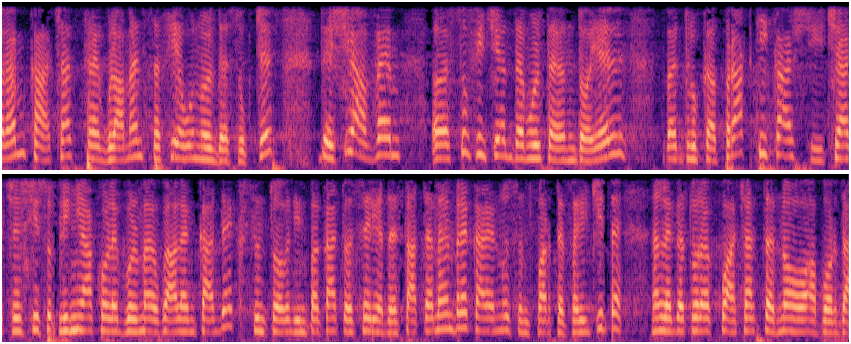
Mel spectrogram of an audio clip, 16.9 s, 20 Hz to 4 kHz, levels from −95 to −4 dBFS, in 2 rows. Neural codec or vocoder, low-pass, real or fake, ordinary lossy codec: vocoder, 22.05 kHz, 80 mel bands, WaveNeXt; 3.6 kHz; fake; AAC, 32 kbps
